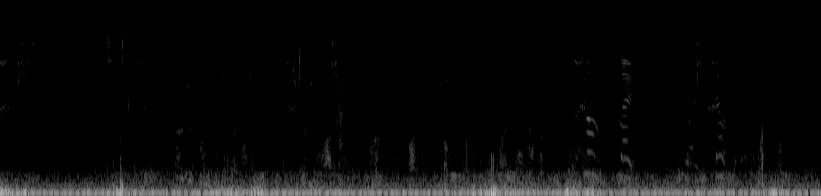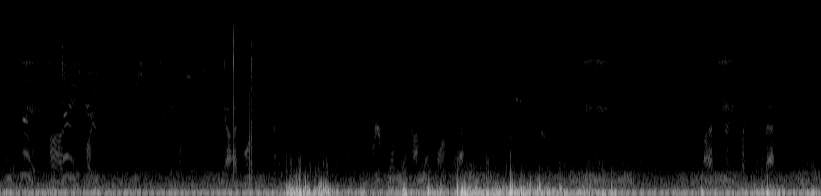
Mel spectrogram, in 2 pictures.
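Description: Wind rumbling and buffeting on the microphone, gusting harder about three quarters of the way through, with faint distant voices and a thin, steady high-pitched whine.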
